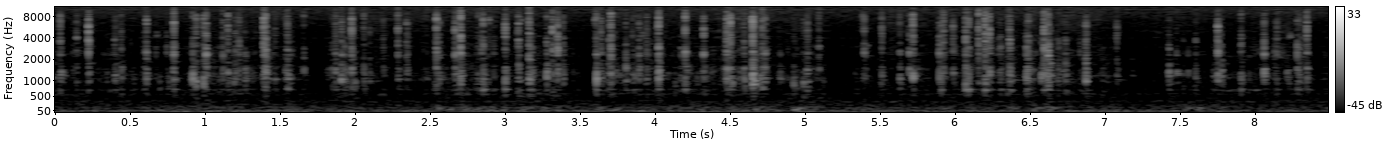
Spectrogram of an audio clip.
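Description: A plastic and metal typewriter-style mechanical keyboard with RGB backlighting and round chrome-rimmed keycaps is tapped and typed on with long dark nails and fingertips. The result is a quick, steady stream of short, crisp clicks with a bright midrange tone and almost no ring, over a low background rumble.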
